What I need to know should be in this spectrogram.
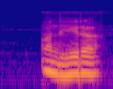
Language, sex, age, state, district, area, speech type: Hindi, male, 45-60, Rajasthan, Jaipur, urban, read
